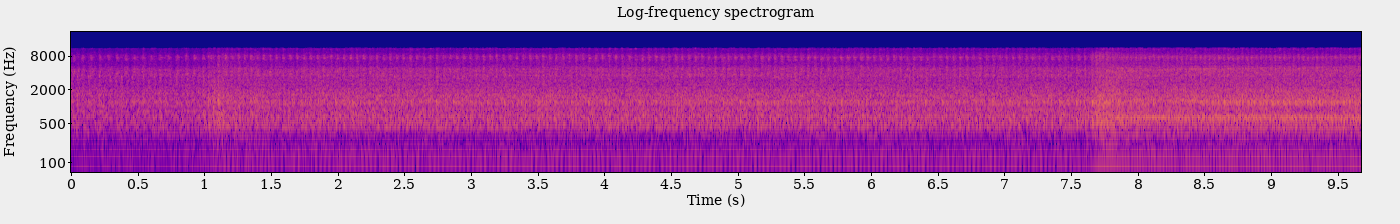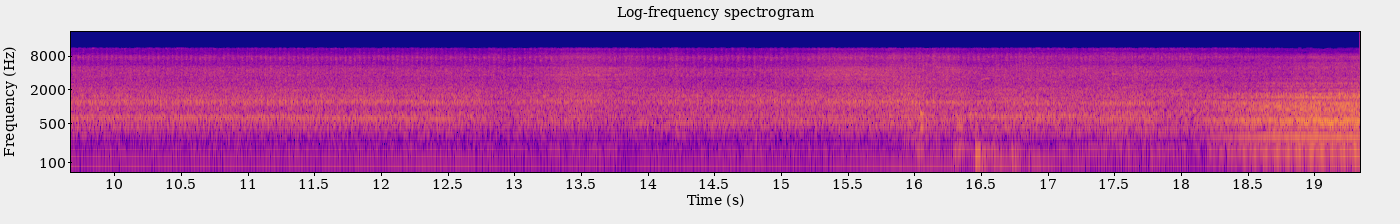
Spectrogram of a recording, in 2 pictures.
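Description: Tractor engines idle and rumble steadily outdoors.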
